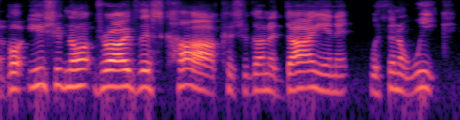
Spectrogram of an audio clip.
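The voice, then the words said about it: Poorly done put-on English accent. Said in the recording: “I'm really bad English accent”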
